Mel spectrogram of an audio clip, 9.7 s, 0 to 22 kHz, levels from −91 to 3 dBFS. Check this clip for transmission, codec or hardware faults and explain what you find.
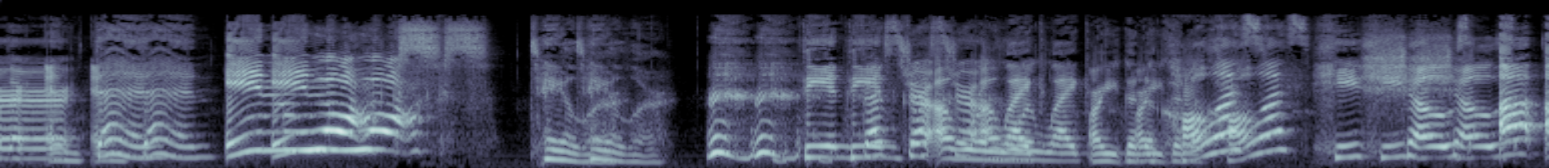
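One fault runs through the whole clip: a doubled audio track. A second, full-band copy of the speech trails the original by about a third of a second. It sits a few decibels lower. It has no decay or room colour. This most likely comes from the signal being captured twice, with one path slower.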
